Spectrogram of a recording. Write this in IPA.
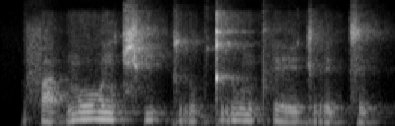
fa˨˩t̚moː˥˩n t͡ɕʰi˦˥t̚kru˨˩k̚ tru˧npʰeː˩˦kre˨˩k̚se˨˩k̚

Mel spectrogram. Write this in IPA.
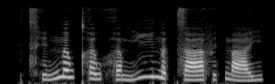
t͡sʰɪ˨˥ŋn̪ɐ˥wkʰɐ˧w hɐ˨mjiː˥n̪ɐ˧t̚ saː˨˧fɪ˨˥k̚maː˨˧j

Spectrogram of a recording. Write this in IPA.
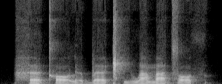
hɜ˥˨ kʰɔ˥˨lə˨˥ bɜ˥˨ ǁʰi˩˧wa˦ma˥˨d͡zɔ˥˨θ

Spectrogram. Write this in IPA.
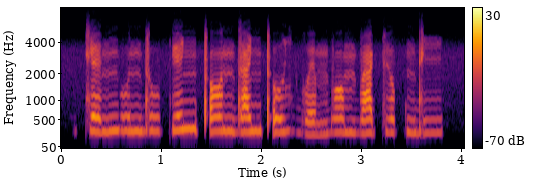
cɛ˨ŋu˨ ndu˨pɾʲɛ˦ɲ tʼɔ˦nda˦ɲtʼo˦ʎɡʷɛ˨ mbɔ˦mba˦kʲɔ˦pndi˦

